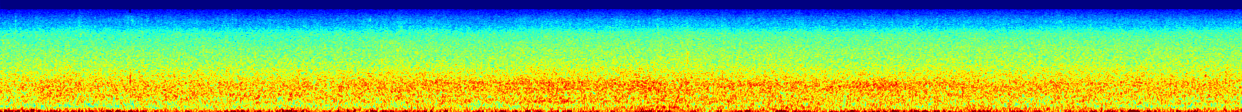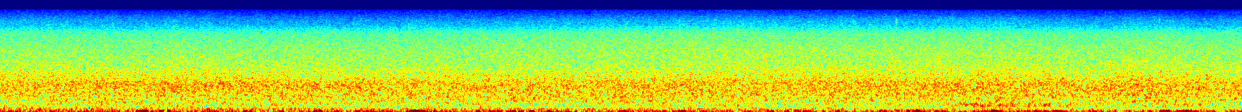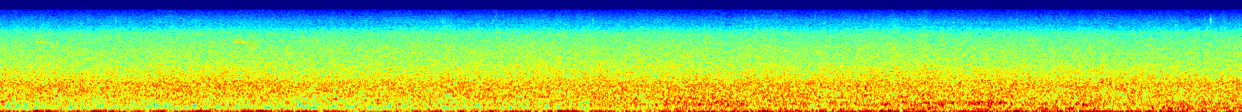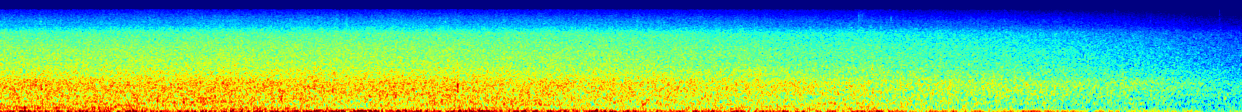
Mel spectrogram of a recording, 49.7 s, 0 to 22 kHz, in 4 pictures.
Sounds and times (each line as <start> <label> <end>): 0.0 river 49.6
